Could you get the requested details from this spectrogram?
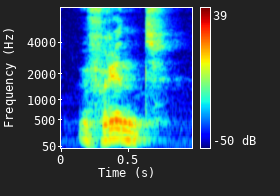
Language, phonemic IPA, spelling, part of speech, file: Dutch, /vrɪnt/, vrind, noun, Nl-vrind.ogg
- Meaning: alternative form of vriend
